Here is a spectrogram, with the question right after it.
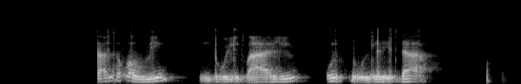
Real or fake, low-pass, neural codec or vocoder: fake; 5.4 kHz; codec, 16 kHz, 2 kbps, FunCodec, trained on LibriTTS, 25 frames a second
